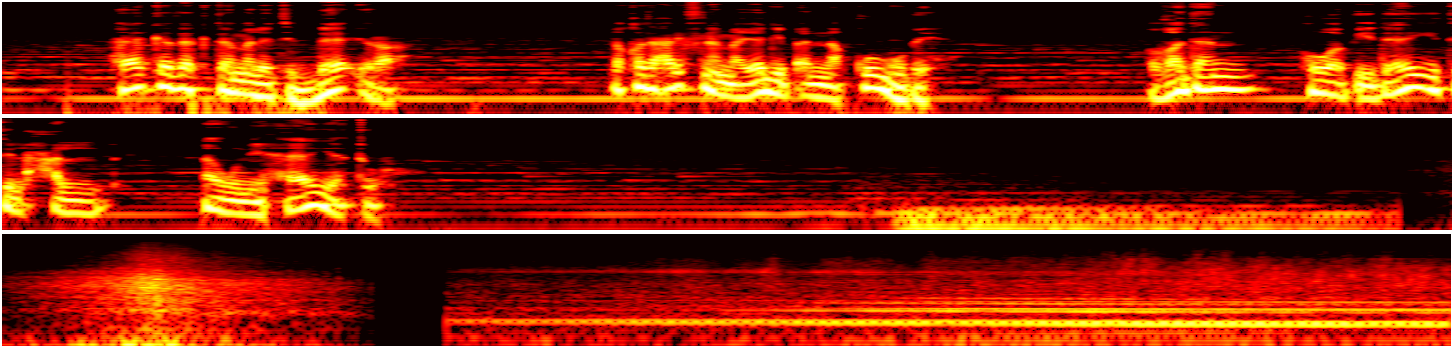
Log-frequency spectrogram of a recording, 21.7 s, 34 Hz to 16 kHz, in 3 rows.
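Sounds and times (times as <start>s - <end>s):
speech: 0.6s - 2.1s, 3.0s - 4.8s, 5.7s - 9.2s
brief rushing swell: 14.4s - 16.4s
steady airplane engine drone in a cabin in flight: 14.4s - 21.7s.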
